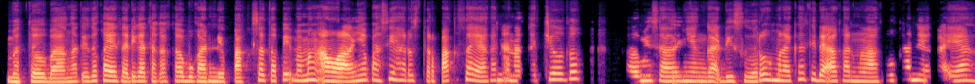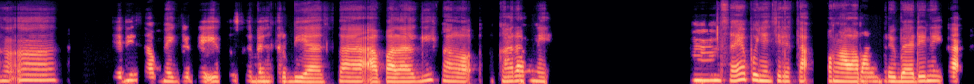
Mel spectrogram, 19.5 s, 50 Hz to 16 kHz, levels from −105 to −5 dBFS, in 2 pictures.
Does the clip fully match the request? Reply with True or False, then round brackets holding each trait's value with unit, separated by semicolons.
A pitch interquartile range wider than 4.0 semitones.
False (2.7 semitones)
